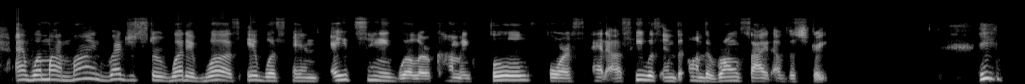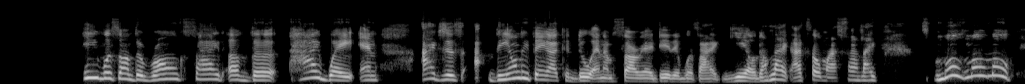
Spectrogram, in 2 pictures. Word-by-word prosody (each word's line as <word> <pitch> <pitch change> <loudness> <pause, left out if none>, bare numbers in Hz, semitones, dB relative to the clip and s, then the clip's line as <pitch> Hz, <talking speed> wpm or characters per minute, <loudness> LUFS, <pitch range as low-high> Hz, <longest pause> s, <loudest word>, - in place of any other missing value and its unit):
and 215 0 +1
when 220 +1 +2
my 225 -2 +1
mind 230 +2 -4
registered 200 -5 -2
what 195 +4 +1
it 175 -5 +1
was, 190 0 0
it 205 0 +2
was 175 -2 -1
an 160 -1 -3
eighteen-wheeler 175 -9 +1 0.2
coming 155 -4 -2 0.2
full 200 +1 +4 0.2
force 155 -2 0
at 170 - -1
us. - - -3
He 220 0 +3
was 200 -2 +2
in 165 0 -2
the - - -3
on 175 -3 -2
the 160 - +1
wrong 175 +4 +1
side 150 -2 0
of 140 - -6
the 140 - -5
street. - - 0 1.5
He 255 -1 +2 1.1
he 305 +1 +6
was 280 -1 +1
on 255 -3 +3
the 215 -1 +2
wrong 235 +6 +1
side 235 -2 -4
of 210 -4 0
the 195 -1 +2
highway 225 - +2
and 205 0 0 0.4
I, 240 +3 +1
just, 215 -2 0
a - - +1
the 215 +6 +2
only 290 +1 +3
thing 230 -4 +1
I 190 - +4
could - - -9
do 175 -1 +4
and 150 - +1
I'm 145 - -4
sorry 145 +1 +1
I 140 - 0
did 155 +1 0
it 135 -1 -2
was, 140 0 -6
like, 135 0 -1
yelled. 155 +2 +1
I'm 180 +6 -1
like 225 -5 +1
I 180 - +1
told 195 -2 -1
my 160 -1 -1
son, 200 +5 -6
like, 190 -1 -3 0.6
"Move 340 - +3
move 395 +3 +1
move." 395 -6 +1
200 Hz, 195 wpm, -23 LUFS, 165-225 Hz, 1.5 s, he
